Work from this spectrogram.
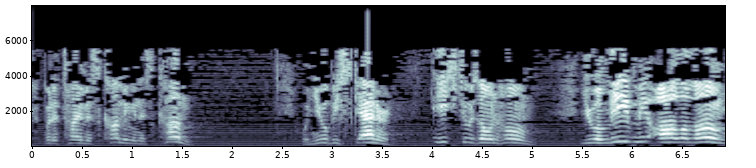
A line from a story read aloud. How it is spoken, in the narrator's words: Jesus said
